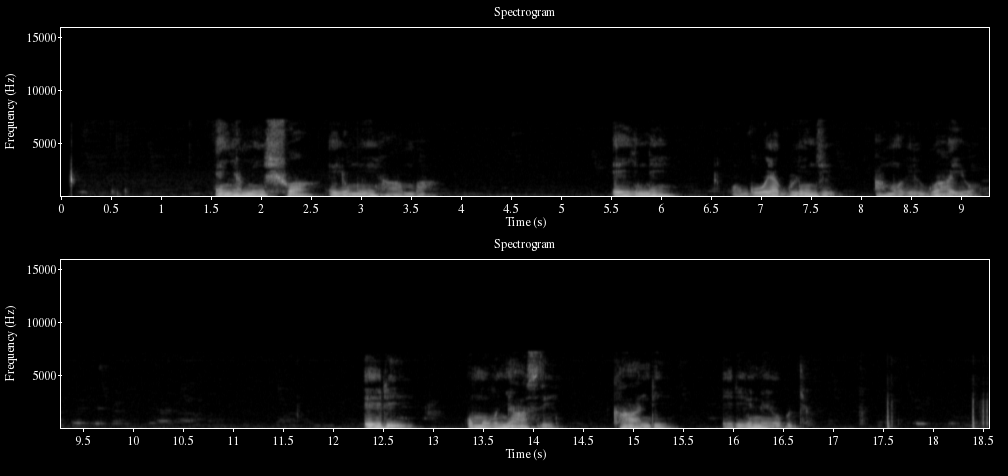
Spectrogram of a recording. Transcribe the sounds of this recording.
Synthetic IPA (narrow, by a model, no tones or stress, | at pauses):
e̞ɲamiːʃwae̞jo̞ːmwiːɦaːmba | ejine̞ | oɡwoːjaɡwiːɲɟi | ahamuβiɾiɡwaːjo̞ | e̞ɾi | o̞muβuɲaːt͡si | kʰaːndi | e̞ɾijonejoβuɟḁ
